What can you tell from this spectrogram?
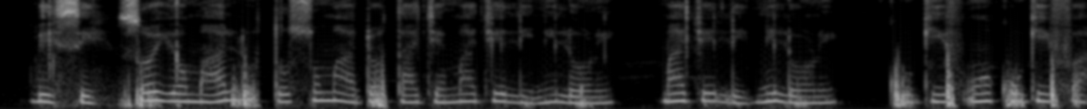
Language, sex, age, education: Yoruba, female, 15-29, tertiary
